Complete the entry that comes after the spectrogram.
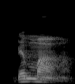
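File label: "dema", Malay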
